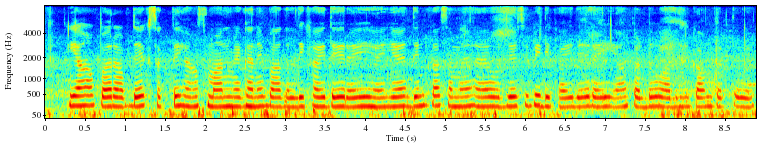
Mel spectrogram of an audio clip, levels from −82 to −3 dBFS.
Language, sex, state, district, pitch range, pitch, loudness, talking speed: Hindi, female, Haryana, Charkhi Dadri, 210-220 Hz, 215 Hz, -15 LUFS, 230 wpm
